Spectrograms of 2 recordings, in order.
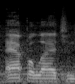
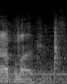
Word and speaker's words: Appalachian: state something see you're you're not from the mountains like I am you don't say it right you got Appalachian State appalachin appach don't ever say that again okay state in short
